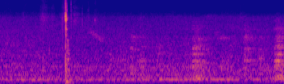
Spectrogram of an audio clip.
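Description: A single sharp click about half a second in, from a hand handling the phone that is filming while it covers the lens, with faint handling noise around it.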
